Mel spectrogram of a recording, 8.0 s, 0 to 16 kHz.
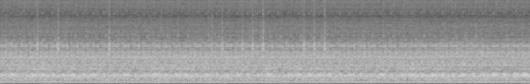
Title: VW T4 2,5 TDI AUF Motorgeräusche Vakuumpumpe Unterdruckpumpe defekt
